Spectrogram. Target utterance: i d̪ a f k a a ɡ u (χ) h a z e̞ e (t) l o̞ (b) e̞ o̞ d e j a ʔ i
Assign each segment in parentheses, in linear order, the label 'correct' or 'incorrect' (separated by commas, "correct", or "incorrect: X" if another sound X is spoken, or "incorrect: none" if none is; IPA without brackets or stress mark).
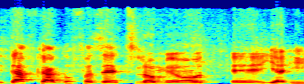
incorrect: f, incorrect: t͡s, incorrect: m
